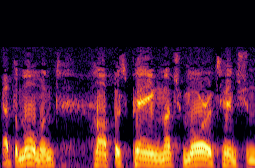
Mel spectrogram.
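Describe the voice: This man has a medium pitch, a slightly husky edge and a slightly mellow tone, talking at a moderate pace.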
